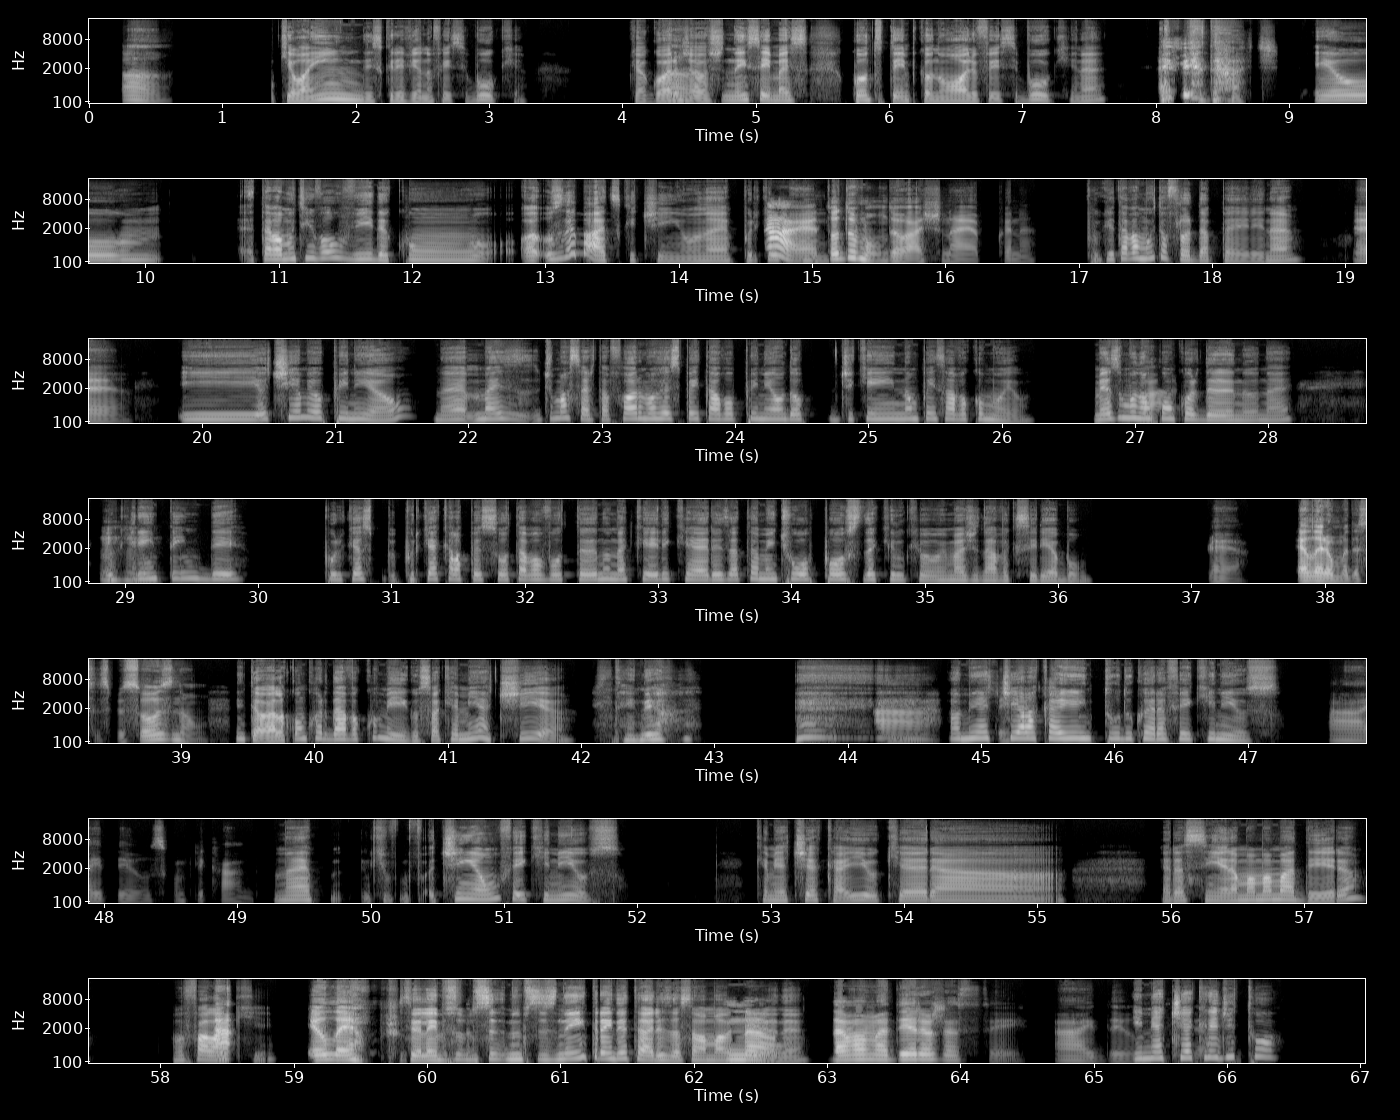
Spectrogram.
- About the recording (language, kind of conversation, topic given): Portuguese, podcast, Quando é a hora de insistir e quando é melhor desistir?
- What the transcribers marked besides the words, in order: unintelligible speech; giggle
